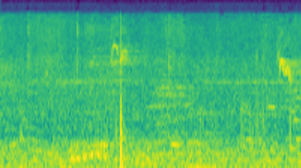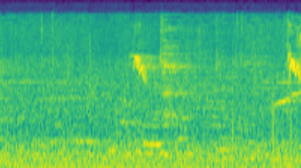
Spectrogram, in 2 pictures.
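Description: Rajshahi Giribaz pigeons coo softly in a loft, low and faint, with a few brief chirps and scattered background voices.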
